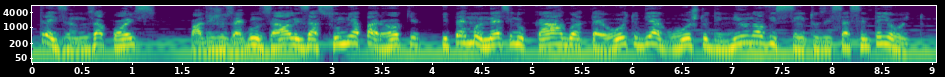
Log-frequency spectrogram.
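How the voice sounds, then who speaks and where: Male voice-over narrator, slightly high, formal and measured, guitar music under. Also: animated. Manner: measured, formal documentary delivery. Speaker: documentary narrator. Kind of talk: scripted narration.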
